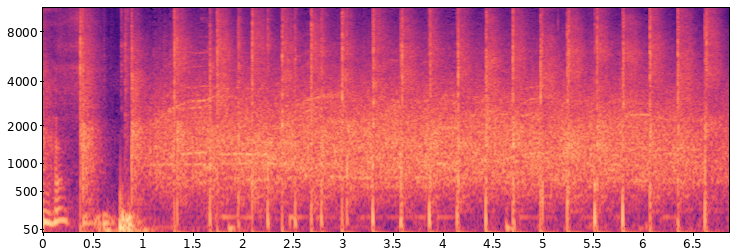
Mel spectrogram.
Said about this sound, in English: Yes. Slow clap, fuck you guys.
